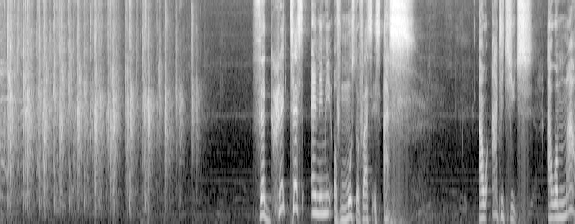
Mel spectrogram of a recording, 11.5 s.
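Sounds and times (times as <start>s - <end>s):
audience applause: 0.0s - 4.0s
speech: 5.2s - 8.2s, 9.6s - 11.5s.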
